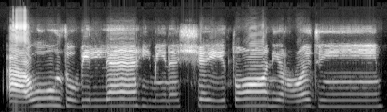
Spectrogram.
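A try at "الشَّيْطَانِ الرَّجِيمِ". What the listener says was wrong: ہلکی سی آواز حرف تا جسے آپ کی پیش کی طرف جا رہی ہے. تا شیطان الرجیم، یعنی زبان کو نہیں موڑیں.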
